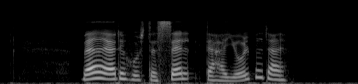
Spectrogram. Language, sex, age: Danish, female, 42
